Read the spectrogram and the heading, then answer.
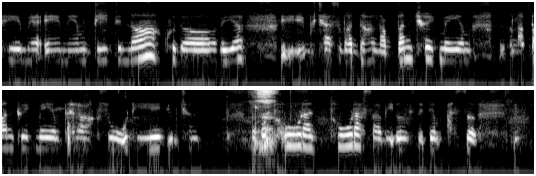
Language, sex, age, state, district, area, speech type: Kashmiri, female, 30-45, Jammu and Kashmir, Bandipora, rural, spontaneous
